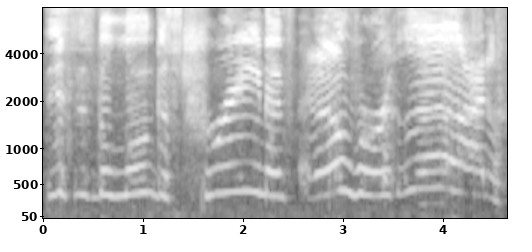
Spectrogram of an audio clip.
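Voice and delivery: high, slow strained complaint; grunting with effort. Acted. Jackie hauling a very long train, grunting with effort. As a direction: strain it out under a heavy load. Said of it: "grunted Jackie".

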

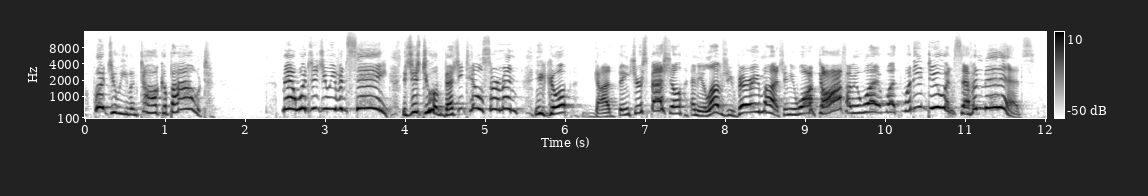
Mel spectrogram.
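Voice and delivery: high, rising mock disbelief to a near shout; incredulous. Pastor grilling his friend over a seven-minute sermon, incredulous. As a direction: pile on the disbelief, voice climbing.

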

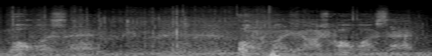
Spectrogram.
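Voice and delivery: hushed startled whisper. Real, not acted. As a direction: breathe it out in surprise. Spotting something in the water.

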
